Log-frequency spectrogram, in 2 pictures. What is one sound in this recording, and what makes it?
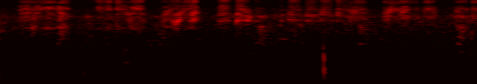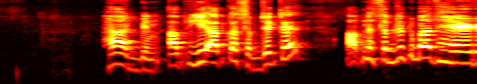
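A man writes with a marker on a whiteboard, squeaking softly.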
